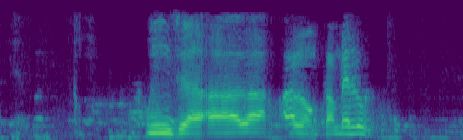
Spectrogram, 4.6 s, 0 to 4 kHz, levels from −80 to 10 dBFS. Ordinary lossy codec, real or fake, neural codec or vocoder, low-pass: MP3, 24 kbps; fake; codec, 16 kHz, 1 kbps, X-Codec, HuBERT features, trained on general audio; 3.6 kHz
